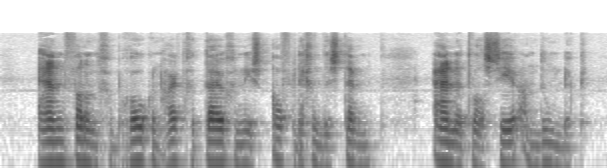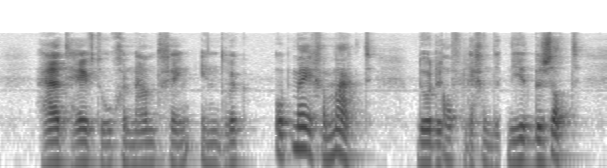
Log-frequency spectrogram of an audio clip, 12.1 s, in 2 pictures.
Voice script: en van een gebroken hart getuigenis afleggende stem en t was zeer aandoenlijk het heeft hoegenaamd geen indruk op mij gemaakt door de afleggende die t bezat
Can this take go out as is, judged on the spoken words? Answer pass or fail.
pass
